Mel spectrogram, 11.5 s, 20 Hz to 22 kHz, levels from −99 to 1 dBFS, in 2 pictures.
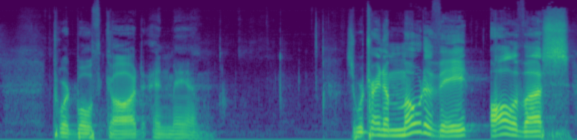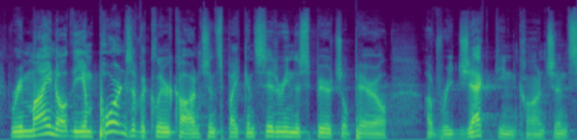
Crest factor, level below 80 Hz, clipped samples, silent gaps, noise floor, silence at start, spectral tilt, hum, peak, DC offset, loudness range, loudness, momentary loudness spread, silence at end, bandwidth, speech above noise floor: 22 dB; -52 dBFS; under 0.1%; none; -62 dBFS; 0.55 s; -5 dB/octave; none; 0 dBFS; 0.5%; 7 LU; -21 LUFS; 12 LU; 0 s; 17 kHz; 41 dB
